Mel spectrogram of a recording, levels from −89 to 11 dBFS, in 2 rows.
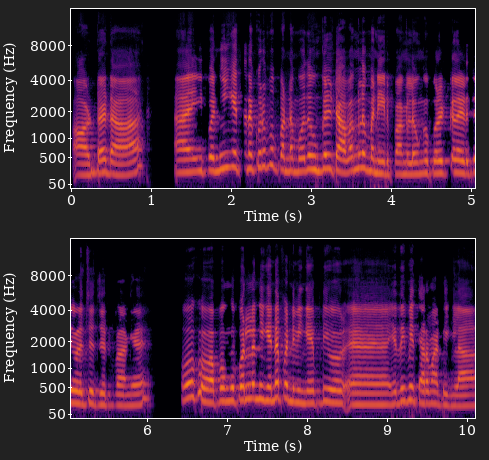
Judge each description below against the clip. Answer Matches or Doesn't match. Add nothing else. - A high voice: Matches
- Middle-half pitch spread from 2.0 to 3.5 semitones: Doesn't match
